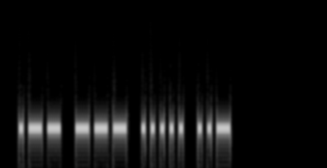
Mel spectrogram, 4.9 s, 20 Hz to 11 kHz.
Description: Morse code, heard as a keyed tone, about 17 wpm, 700 Hz. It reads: WO5U
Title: USA Call Signs - 4 Characters - 3x Character Spacing - 17wpm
